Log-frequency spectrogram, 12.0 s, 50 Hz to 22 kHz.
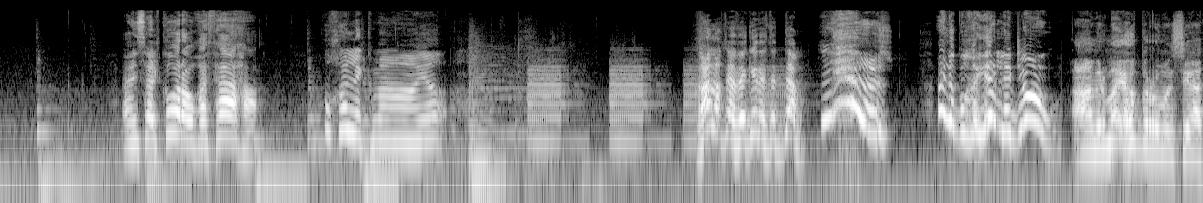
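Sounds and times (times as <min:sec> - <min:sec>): wrong answer buzzer: 0:05.2 - 0:08.2.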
